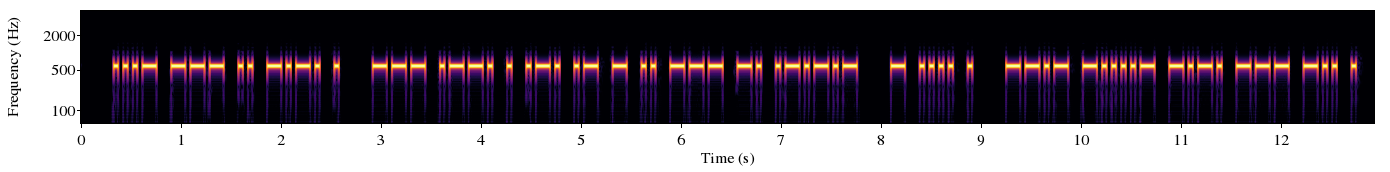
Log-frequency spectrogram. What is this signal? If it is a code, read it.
Morse code, heard as a keyed tone, about 25 wpm, 600 Hz. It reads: VOICE OPERATION. THE Q-CODE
